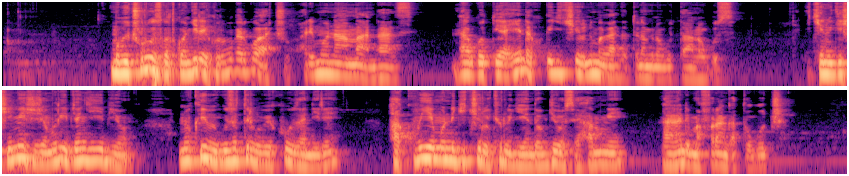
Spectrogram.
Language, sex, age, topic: Kinyarwanda, male, 25-35, finance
